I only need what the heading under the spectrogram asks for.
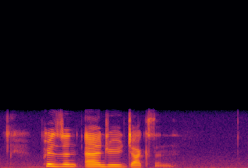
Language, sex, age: English, female, 19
